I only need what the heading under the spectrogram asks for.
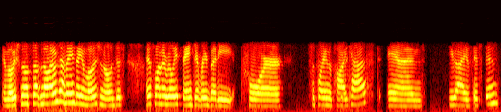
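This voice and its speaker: A woman co-hosting a podcast in casual chat, bubbly and quick to giggle. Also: mid-range voice, smooth, no room sound. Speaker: podcast co-host. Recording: tinny phone-line sound, dry.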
